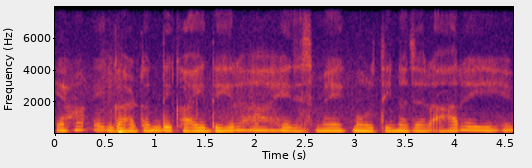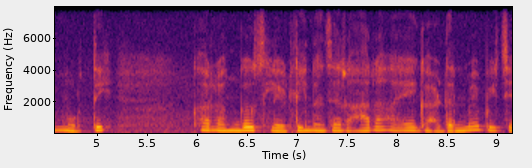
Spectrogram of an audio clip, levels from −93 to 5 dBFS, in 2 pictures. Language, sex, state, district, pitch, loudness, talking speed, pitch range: Hindi, female, Uttarakhand, Tehri Garhwal, 195 Hz, -20 LUFS, 175 wpm, 185-205 Hz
